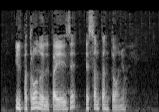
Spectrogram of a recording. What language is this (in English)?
Italian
